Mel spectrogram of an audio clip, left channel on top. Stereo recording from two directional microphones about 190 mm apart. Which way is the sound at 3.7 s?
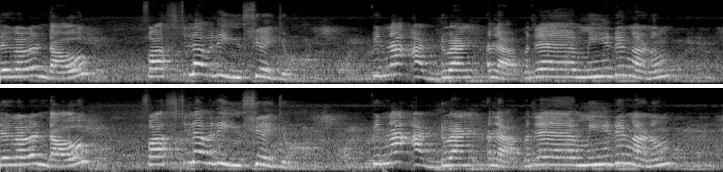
20° left (ahead or behind).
